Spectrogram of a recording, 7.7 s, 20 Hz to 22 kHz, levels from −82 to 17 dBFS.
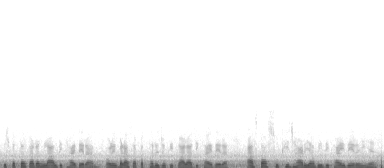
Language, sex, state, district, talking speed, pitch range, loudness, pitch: Hindi, female, Uttar Pradesh, Jalaun, 225 wpm, 195-215 Hz, -22 LUFS, 205 Hz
